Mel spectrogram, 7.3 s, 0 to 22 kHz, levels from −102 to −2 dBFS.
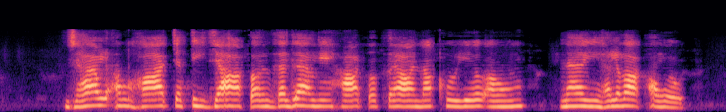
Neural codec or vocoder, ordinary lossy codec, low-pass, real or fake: codec, 16 kHz, 1 kbps, FunCodec, trained on LibriTTS, 50 frames a second; AAC, 32 kbps; 7.2 kHz; fake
